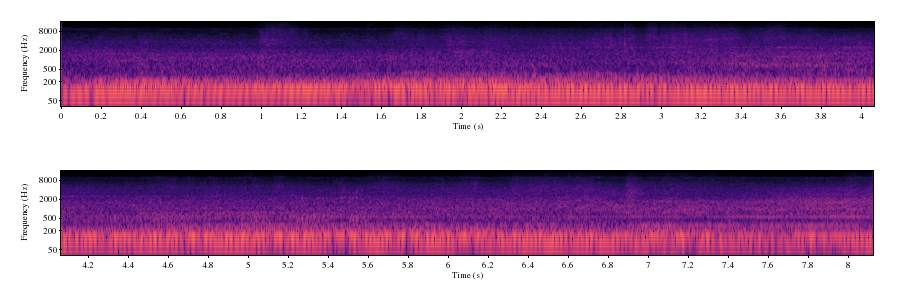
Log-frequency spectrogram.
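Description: A motor vehicle engine running steadily: a loud, low drone that shifts slightly lower in pitch about two seconds in.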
